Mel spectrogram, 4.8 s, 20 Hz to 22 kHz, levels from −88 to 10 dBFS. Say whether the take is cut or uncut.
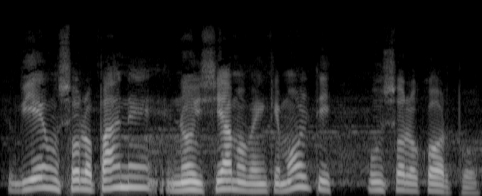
uncut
